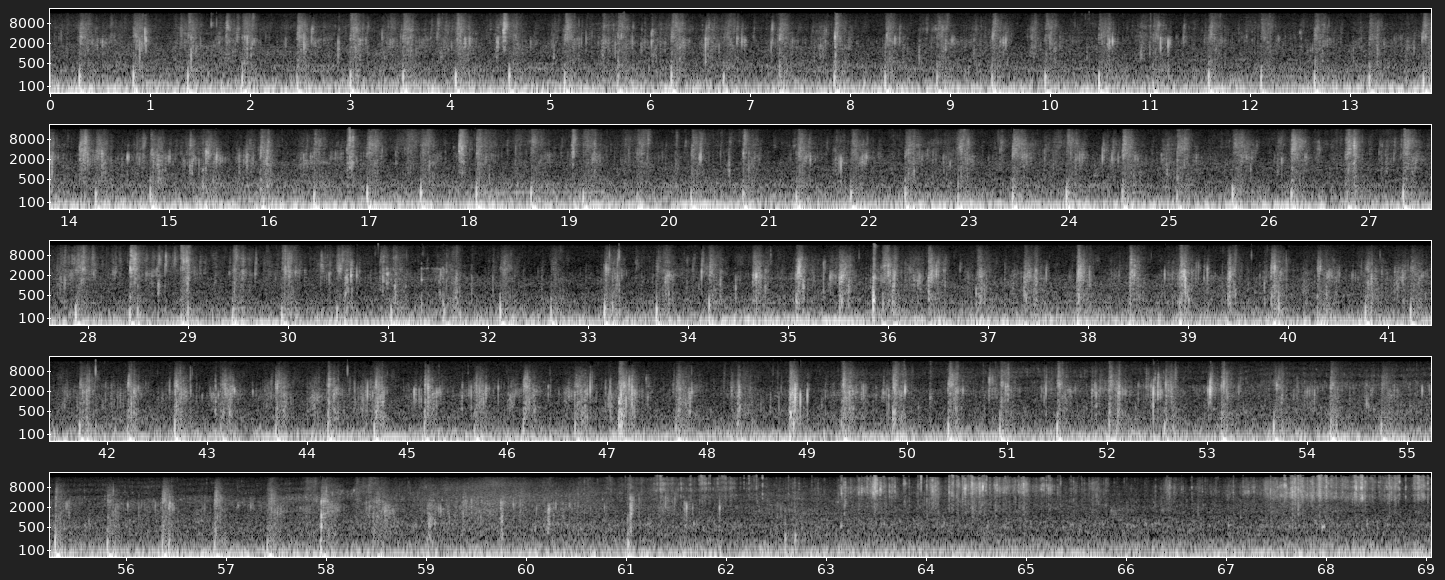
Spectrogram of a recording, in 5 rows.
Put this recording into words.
round walk in the city park near midnight with full moon rising, variety of fallen leaves, fluid ambiance with rivulets due to intense rainy day - part 1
